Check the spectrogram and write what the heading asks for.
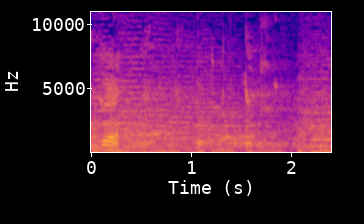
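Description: Basketball arena ambience during live play: crowd murmur with a ball being dribbled on the hardwood court.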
